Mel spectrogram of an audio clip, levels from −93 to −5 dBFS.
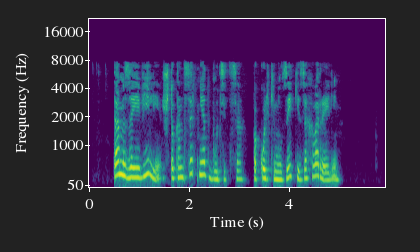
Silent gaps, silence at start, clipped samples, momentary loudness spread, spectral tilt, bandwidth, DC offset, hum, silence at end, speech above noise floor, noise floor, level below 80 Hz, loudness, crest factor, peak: none; 0.5 s; under 0.1%; 13 LU; -5.5 dB/octave; 8 kHz; under 0.1%; none; 0.9 s; 68 dB; -85 dBFS; -58 dBFS; -18 LUFS; 16 dB; -2 dBFS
